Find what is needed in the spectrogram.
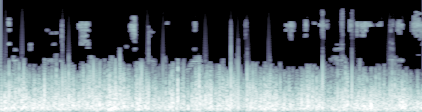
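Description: Wind buffeting the microphone: a loud, steady noise without pauses.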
